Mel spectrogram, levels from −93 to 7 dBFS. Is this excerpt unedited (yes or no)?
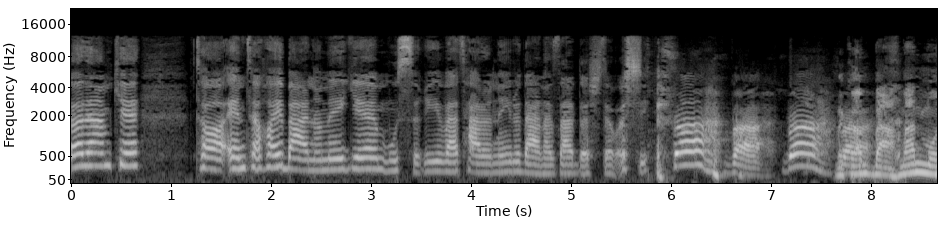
yes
